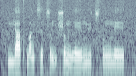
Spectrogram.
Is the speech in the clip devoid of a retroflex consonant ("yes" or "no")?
no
